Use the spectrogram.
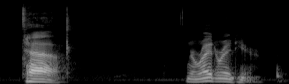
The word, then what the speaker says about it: ت: But unlike ba, ta does have air. So it has air when you pronounce it. The air for the ta is very important because this is where many common mistakes occur in pronouncing the letter ta in Arabic. If you withhold the air, it will sound like ta, ta. And that is not proper Arabic.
